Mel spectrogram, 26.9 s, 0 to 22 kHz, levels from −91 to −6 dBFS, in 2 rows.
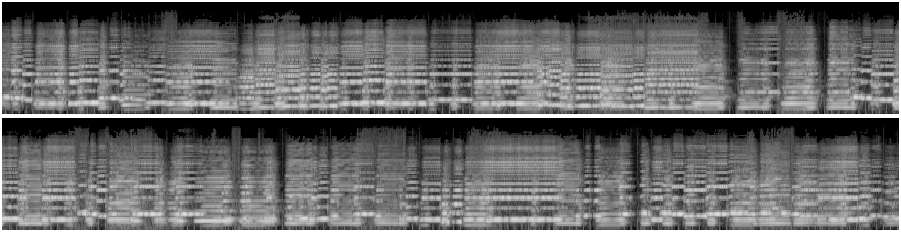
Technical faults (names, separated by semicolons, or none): Wi-Fi interference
